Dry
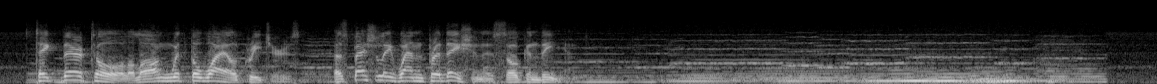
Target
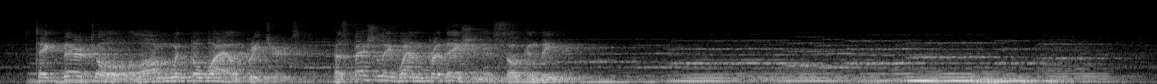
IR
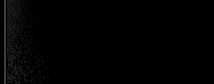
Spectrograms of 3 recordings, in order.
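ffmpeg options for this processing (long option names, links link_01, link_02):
-filter_complex "[0:a]equalizer=frequency=100:width_type=o:width=0.67:gain=4,equalizer=frequency=630:width_type=o:width=0.67:gain=-7,equalizer=frequency=4000:width_type=o:width=0.67:gain=-10,acrossover=split=1900[link_01][link_02];[link_01]crystalizer=i=6:c=0[link_03];[link_03][link_02]amix=inputs=2:normalize=0[link_04];[1:a]atrim=start_sample=2205,asetrate=74970,aresample=44100[link_05];[link_04][link_05]afir=irnorm=-1:irlink=0,volume=6dB"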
